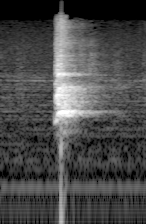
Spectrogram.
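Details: Joker, a pet dog objecting to his food dish, lets out one sharp, loud bark with a quick attack and a short fading tail, in a quiet room.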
